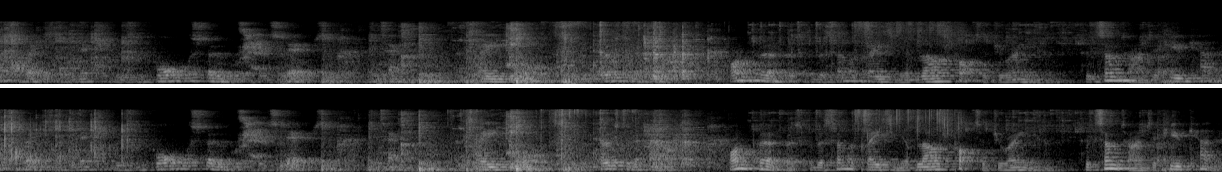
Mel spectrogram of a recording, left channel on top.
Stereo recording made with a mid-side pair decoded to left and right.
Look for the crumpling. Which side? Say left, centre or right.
right.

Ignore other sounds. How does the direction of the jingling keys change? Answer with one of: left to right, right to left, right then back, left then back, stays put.
left then back.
